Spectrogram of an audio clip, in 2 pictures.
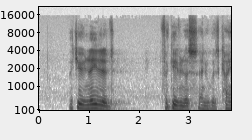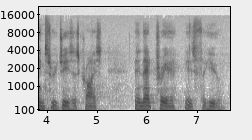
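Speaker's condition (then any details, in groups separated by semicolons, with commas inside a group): Parkinson's disease; varying, unpredictable effects, best with careful medication timing and enough rest; voice may crack, concern about voice carrying through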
